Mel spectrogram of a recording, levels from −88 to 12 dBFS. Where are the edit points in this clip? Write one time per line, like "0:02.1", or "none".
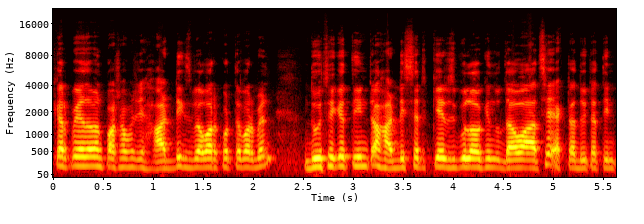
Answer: none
